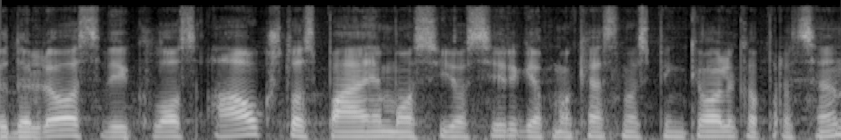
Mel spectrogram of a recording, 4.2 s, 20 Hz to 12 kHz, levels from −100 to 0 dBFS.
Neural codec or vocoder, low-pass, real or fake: vocoder, 22.05 kHz, 80 mel bands, Vocos; 9.9 kHz; fake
